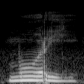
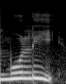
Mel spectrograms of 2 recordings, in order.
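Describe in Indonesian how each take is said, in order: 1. Konsonan tengahnya bunyi R. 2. Konsonan tengahnya bunyi L. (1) "tapi dibacanya jadi muri" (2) "bukan muli"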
